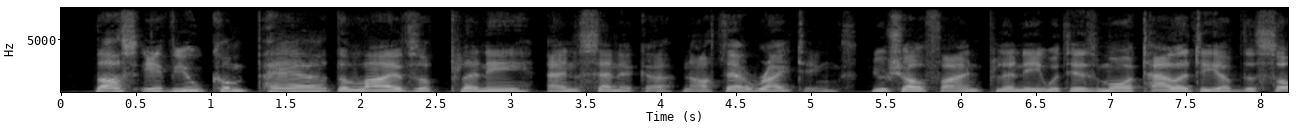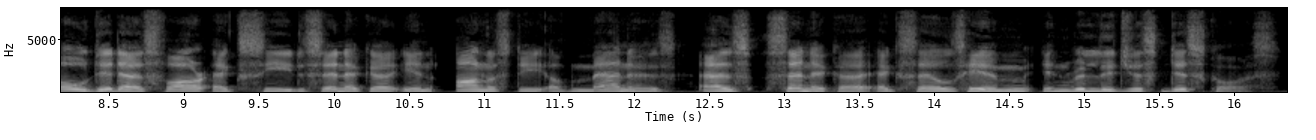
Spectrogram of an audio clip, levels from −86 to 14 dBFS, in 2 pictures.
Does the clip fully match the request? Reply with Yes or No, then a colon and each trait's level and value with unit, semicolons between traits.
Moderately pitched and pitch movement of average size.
Yes: medium, 150 Hz; average, 4.5 semitones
